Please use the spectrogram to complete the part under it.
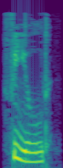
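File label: "field", British English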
